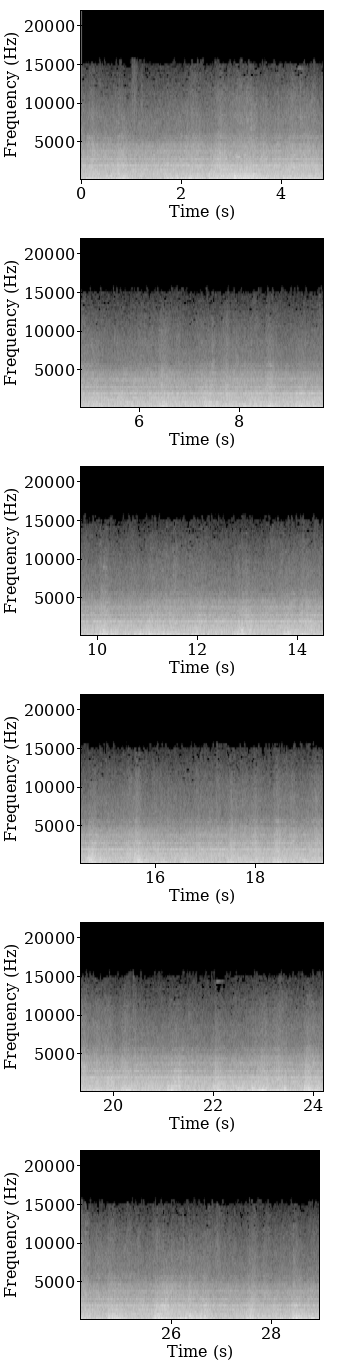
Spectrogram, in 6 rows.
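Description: Running noise heard inside a JR East E531 series electric train's passenger car at speed: a steady low rumble with scattered wheel clicks over the rails and a faint steady whine.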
